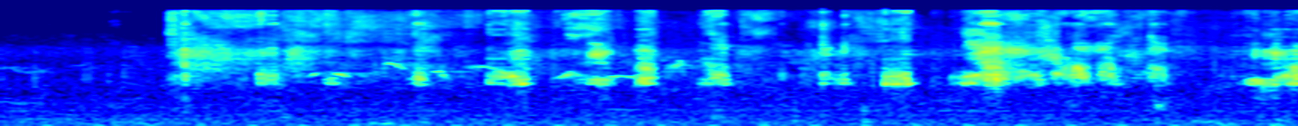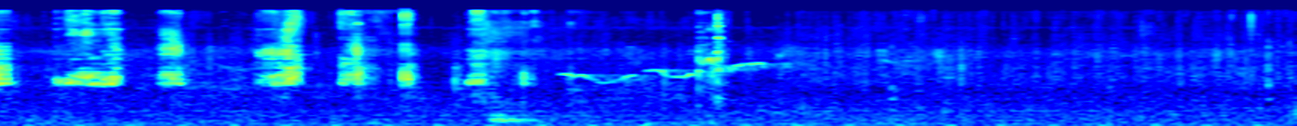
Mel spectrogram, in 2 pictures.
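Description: Small spoon stirring and mashing a wet, sticky chana dal and jaggery filling in a tiny iron kadai: a quick, irregular run of scraping and squelching strokes that starts about a second in and stops near three-quarters through. A few bird chirps follow.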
